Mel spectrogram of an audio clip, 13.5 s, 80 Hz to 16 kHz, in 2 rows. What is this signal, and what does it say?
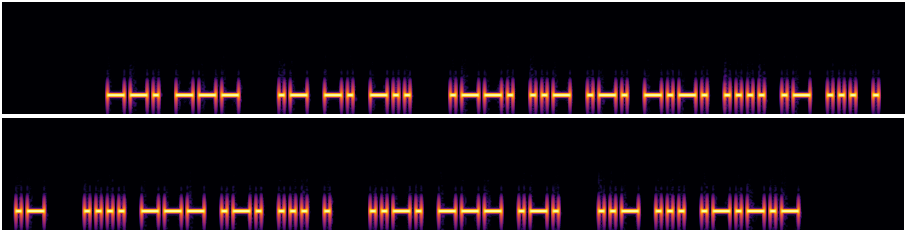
Morse code, heard as a keyed tone, about 28 wpm, 700 Hz. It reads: GO AND PURCHASE A HORSE FOR US.
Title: Sentences from Top 1000 Words - Review Part 5 - 28wpm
